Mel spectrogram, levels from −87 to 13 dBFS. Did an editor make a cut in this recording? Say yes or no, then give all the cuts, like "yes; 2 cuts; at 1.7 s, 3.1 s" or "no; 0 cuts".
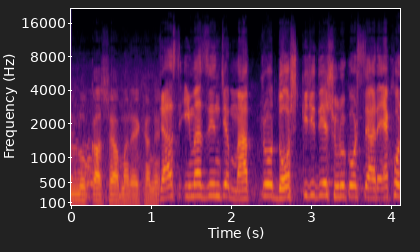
yes; 1 cut; at 1.1 s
